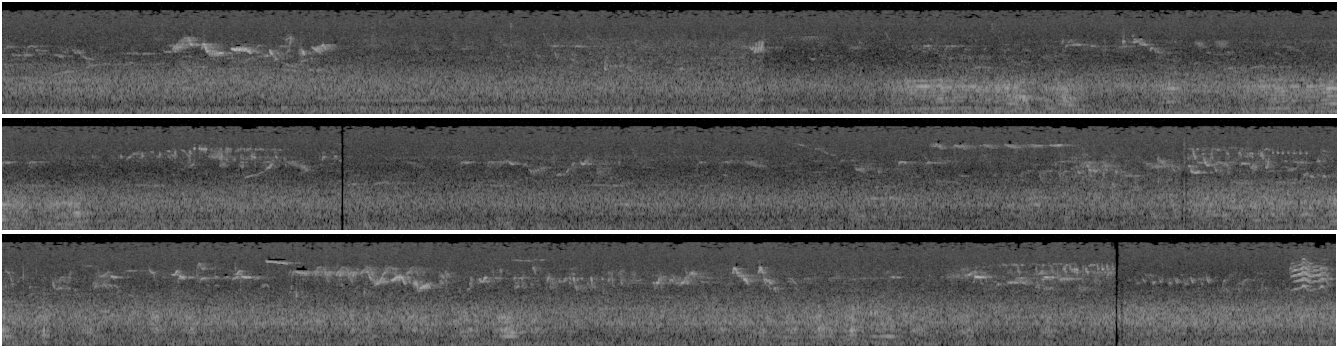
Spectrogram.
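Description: Faint outdoor ambience with scattered short, high chirps and calls of small birds throughout, and a cluster of lower-pitched calls about seven to ten seconds in.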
